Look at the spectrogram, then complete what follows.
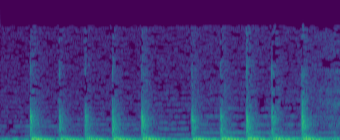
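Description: A woman knocks on a judge's wooden door: a steady run of about a dozen firm knocks, evenly paced, with no voices.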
